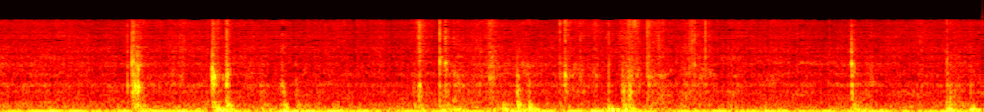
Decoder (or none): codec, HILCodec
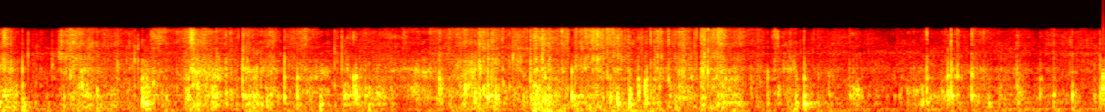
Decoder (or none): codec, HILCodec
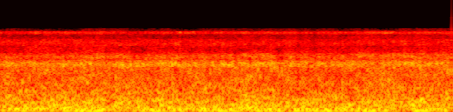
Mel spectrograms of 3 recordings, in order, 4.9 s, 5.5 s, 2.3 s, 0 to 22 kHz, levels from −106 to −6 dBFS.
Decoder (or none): codec, HILCodec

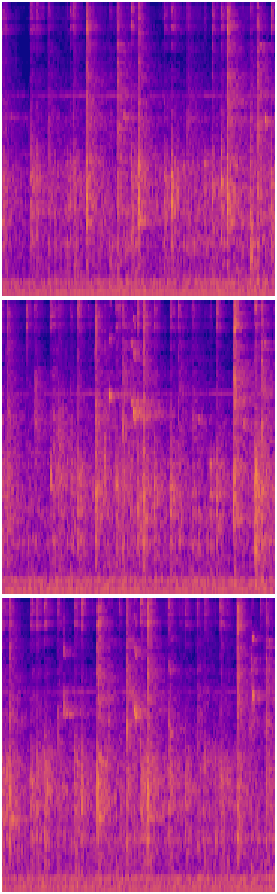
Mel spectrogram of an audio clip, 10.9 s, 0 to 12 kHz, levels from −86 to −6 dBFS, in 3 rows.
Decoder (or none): none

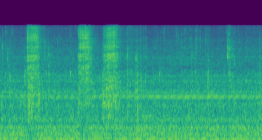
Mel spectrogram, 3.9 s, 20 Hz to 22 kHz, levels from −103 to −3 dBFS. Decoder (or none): none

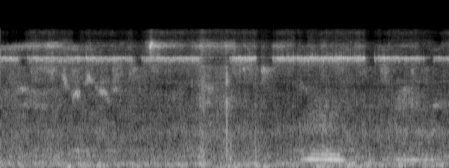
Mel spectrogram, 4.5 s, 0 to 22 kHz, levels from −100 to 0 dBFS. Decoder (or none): codec, HILCodec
